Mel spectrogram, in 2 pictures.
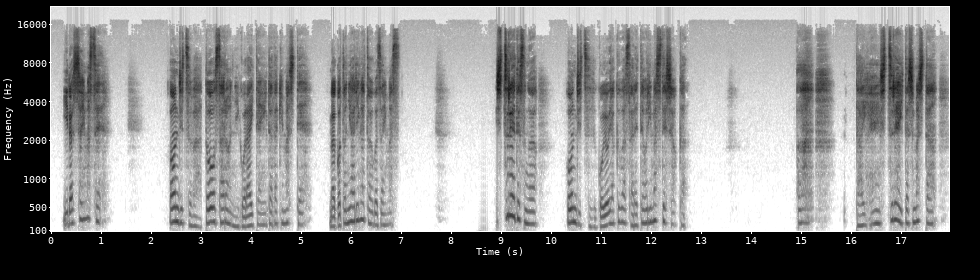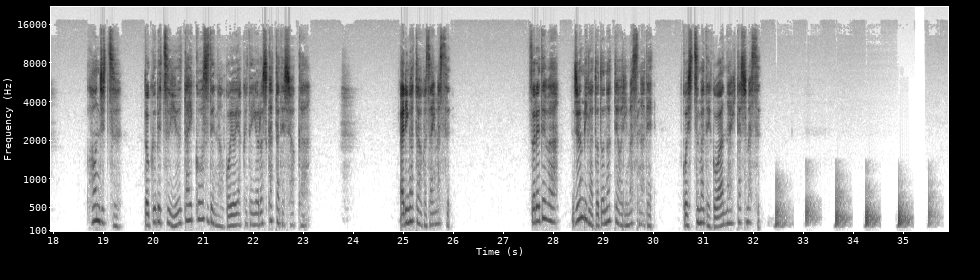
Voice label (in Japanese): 入店, バイノーラルマイク収録 効果音あり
